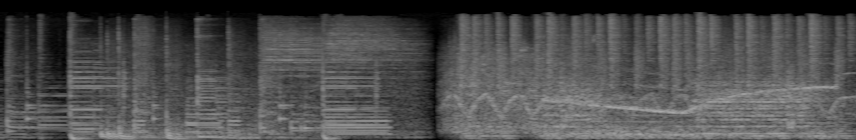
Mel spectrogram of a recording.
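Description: A loud Boston fire engine siren wails with a rising and falling tone, close by, following a stretch of music that cuts out abruptly.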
